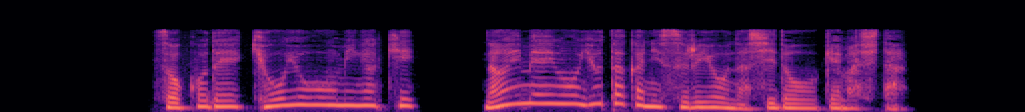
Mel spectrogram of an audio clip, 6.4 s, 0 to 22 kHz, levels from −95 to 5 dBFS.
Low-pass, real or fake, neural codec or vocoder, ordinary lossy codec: 7.2 kHz; real; none; none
